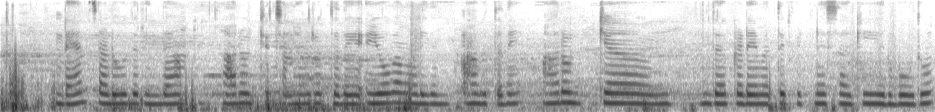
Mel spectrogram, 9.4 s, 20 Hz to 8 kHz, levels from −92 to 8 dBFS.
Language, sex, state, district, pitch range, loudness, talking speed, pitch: Kannada, female, Karnataka, Chamarajanagar, 245-260 Hz, -24 LUFS, 85 wpm, 250 Hz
